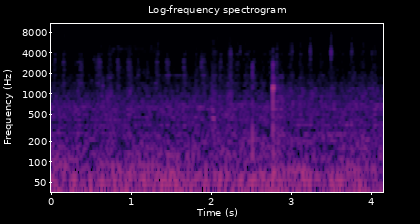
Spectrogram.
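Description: Near silence: faint scratching and dabbing of a paintbrush on canvas, with scattered small ticks over a low steady hum.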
